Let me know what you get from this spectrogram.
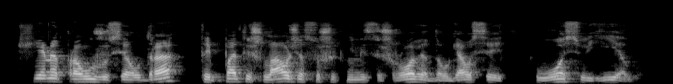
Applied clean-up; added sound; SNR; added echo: none; none; none; none.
